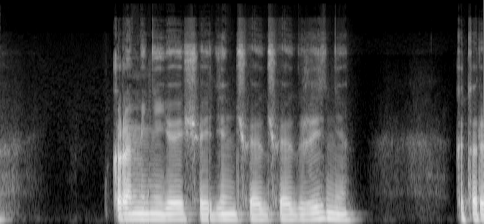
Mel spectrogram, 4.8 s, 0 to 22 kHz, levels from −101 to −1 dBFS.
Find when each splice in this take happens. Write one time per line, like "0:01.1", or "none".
0:02.1
0:02.7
